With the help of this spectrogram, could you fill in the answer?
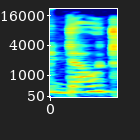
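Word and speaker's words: doubt: फिर यहाँ पे डाउट कहते हैं, बी को प्रोनाउंस नहीं करते हैं.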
